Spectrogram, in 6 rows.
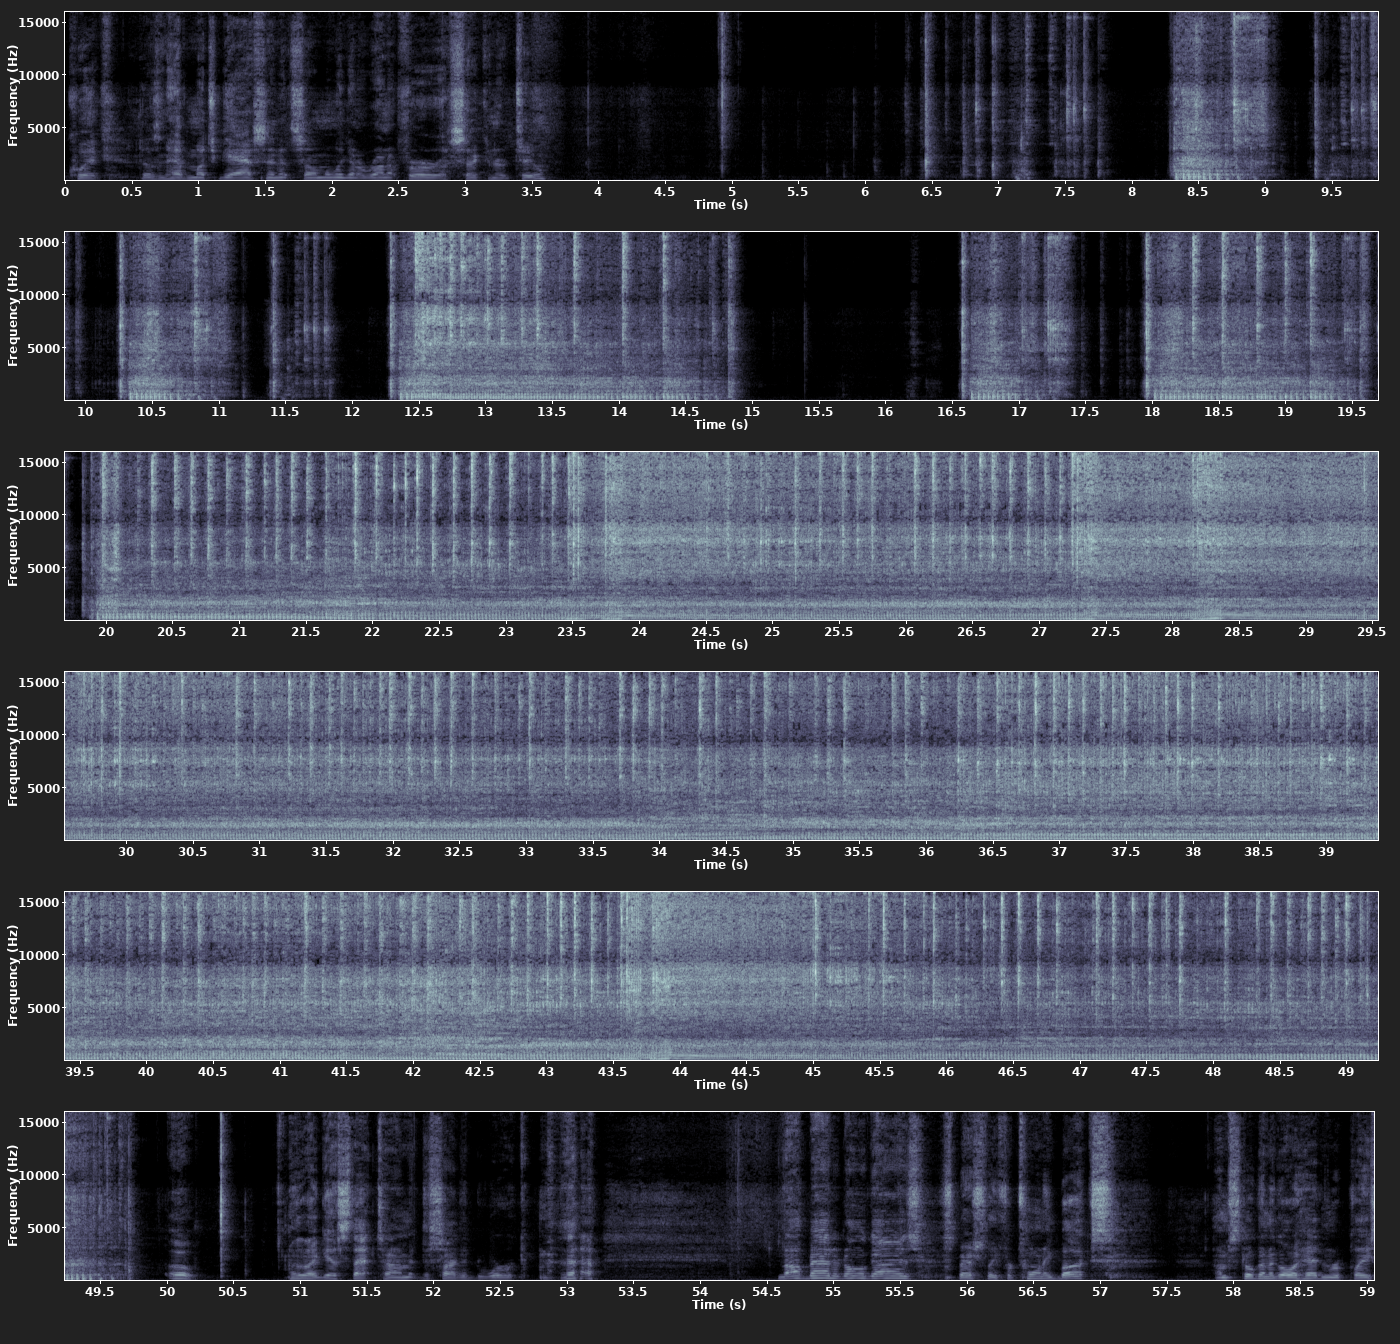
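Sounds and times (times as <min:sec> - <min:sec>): chainsaw starting and revving: 0:06.8 - 0:07.7, 0:08.3 - 0:15.0, 0:16.6 - 0:49.9.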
